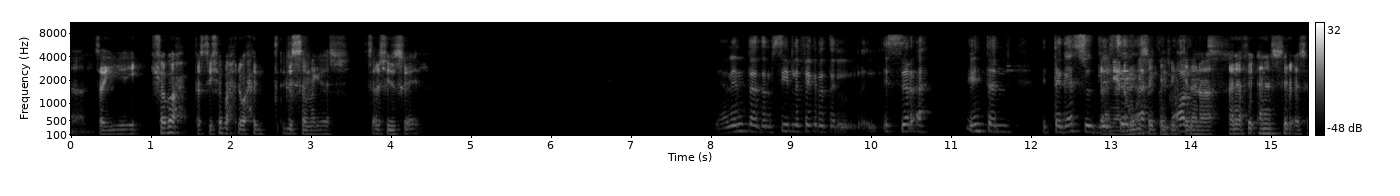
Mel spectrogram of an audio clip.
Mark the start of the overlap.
12.9 s

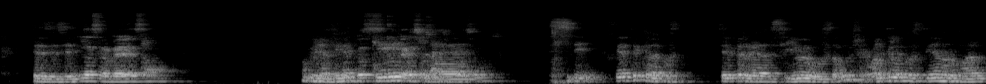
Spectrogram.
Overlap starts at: 3.1 s

